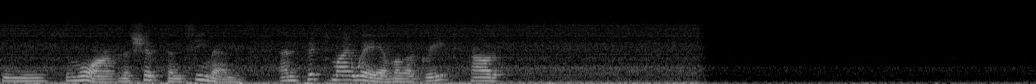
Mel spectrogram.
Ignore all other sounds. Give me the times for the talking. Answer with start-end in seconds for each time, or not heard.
0.0-5.0.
